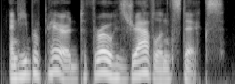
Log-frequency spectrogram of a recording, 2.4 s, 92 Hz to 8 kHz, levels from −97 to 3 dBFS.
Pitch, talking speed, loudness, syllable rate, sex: 135 Hz, 205 wpm, -18 LUFS, 5.7 syllables/s, male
